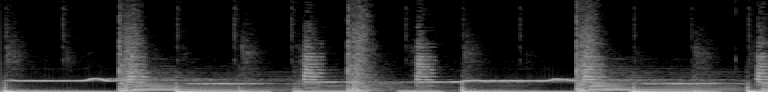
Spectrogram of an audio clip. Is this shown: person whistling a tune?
yes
